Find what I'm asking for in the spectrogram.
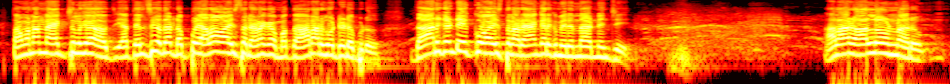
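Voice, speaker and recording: Over noticeable background noise, a man speaks in a passionate tone at an extremely high pitch, with ordinary pitch variation and very even loudness. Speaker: comedian and actor. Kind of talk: speech at a film trailer launch event. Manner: forceful, passionate.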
